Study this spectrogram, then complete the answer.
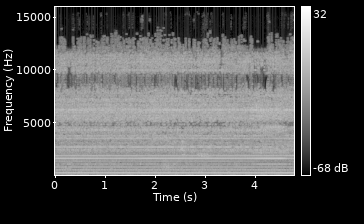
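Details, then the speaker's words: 300 kVA flash welder with hydraulics on and a part clamped, before welding #9 rebar: steady even electrical hum with a low buzz, no knocks or surges; normal operation. "Okay, we've got the hydraulics on, as you can hear."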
